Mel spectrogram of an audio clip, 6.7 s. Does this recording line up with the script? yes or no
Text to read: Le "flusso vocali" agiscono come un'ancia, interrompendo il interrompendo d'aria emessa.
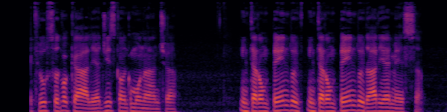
yes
